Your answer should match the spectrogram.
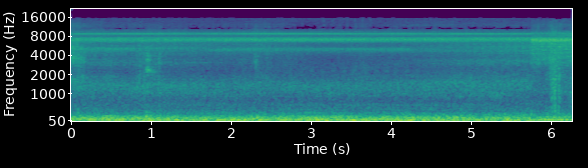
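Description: Low, uneven rumble of wind on the microphone, with a steady high drone of insects behind it.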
